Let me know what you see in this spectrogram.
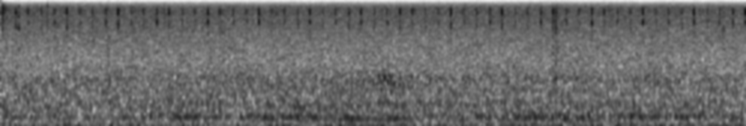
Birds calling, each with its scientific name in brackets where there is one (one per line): Red-bellied Woodpecker (Melanerpes carolinus)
